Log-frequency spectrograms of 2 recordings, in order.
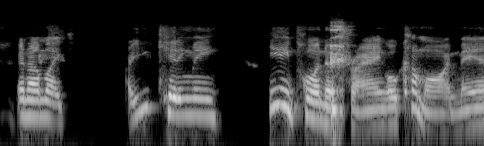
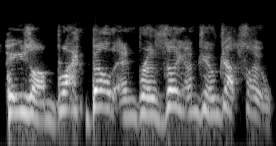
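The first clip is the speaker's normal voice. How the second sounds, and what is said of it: Imitates another person's voice. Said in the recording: “that was a great impression, by the way. That's pretty dead on. That was pretty solid. Mauro Ranallo is pretty tight.”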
